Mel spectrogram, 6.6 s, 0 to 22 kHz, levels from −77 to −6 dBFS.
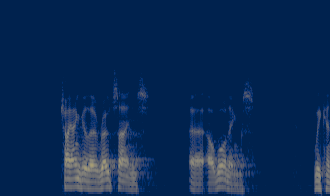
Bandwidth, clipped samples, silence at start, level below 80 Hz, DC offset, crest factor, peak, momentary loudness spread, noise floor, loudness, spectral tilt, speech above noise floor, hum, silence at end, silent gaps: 6.8 kHz; under 0.1%; 1.25 s; -74 dBFS; under 0.1%; 20 dB; -20 dBFS; 16 LU; -88 dBFS; -39 LUFS; -7.5 dB/octave; 50 dB; none; 0 s; none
